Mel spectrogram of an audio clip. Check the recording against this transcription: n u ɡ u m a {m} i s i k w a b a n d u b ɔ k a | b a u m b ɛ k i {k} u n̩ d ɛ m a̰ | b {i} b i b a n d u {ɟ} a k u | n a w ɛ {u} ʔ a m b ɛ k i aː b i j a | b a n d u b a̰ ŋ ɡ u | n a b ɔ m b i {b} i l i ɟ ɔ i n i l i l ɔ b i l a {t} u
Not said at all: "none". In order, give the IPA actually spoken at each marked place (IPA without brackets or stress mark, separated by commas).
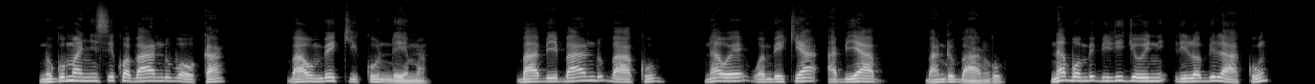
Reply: ɲ, k, a, b, w, b, k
